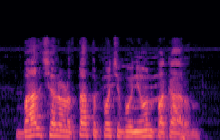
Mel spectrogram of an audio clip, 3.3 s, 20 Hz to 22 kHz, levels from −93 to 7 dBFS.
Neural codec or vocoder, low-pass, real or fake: none; 7.2 kHz; real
